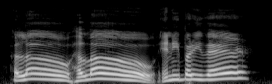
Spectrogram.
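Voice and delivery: very high, very loud, drawn-out shout. Narrator reads a young man approaching on foot, heard before seen; shouting. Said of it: "young Reggie's voice shouting".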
